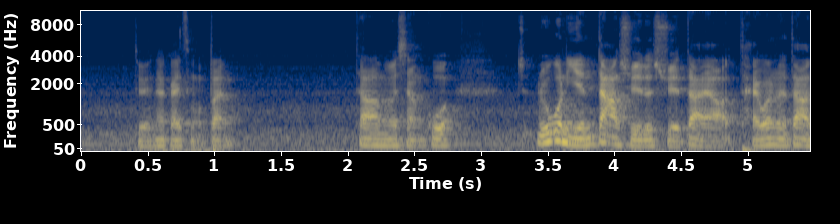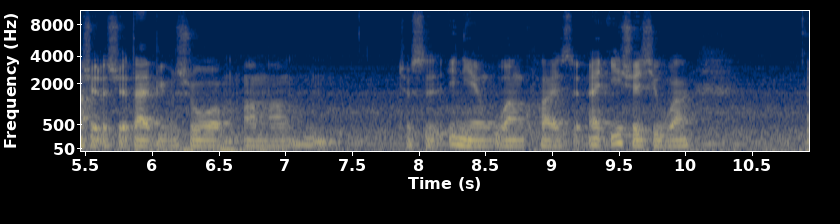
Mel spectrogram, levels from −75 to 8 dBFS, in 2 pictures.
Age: 10-29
